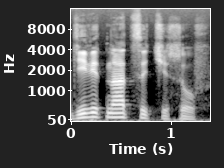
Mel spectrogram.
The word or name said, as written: 19-chasov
